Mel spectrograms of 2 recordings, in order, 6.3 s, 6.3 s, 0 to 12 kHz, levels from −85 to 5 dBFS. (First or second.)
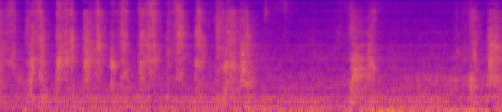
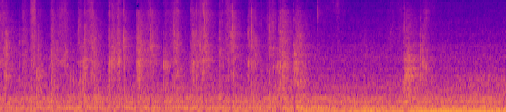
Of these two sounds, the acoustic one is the second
